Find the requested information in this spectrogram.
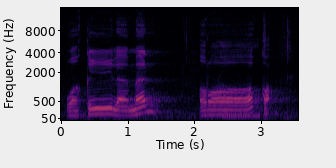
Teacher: Kalau kita perasan ayat 26, kalla idza balagatit taraqiya wa qila man, ayat 27 ada tanda sin dekat atas huruf selepas huruf man tu, nun itu menandakan itu bacaan saktah. Saktah kita berhenti seketika tanpa menarik nafas.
